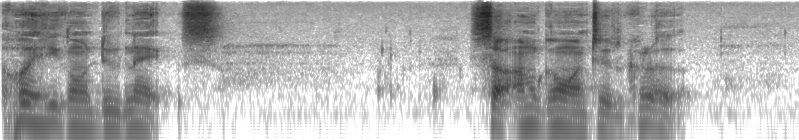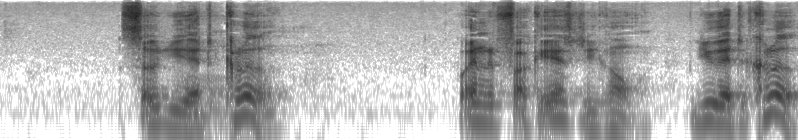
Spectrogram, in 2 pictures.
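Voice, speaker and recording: A man with a medium-pitched voice speaks at a moderate pace, with a somewhat breathy quality. His tone is animated and his intonation lively. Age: 60s. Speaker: club DJ. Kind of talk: casual interview chat.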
